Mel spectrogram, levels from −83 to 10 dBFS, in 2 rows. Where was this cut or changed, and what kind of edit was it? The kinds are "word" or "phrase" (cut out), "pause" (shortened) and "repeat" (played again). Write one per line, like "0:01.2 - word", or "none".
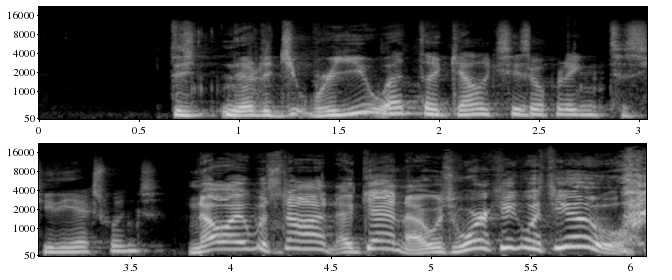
0:02.4 - word
0:03.7 - pause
